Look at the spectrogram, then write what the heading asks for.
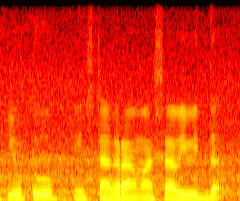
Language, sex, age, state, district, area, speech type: Marathi, male, 18-30, Maharashtra, Nanded, urban, spontaneous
